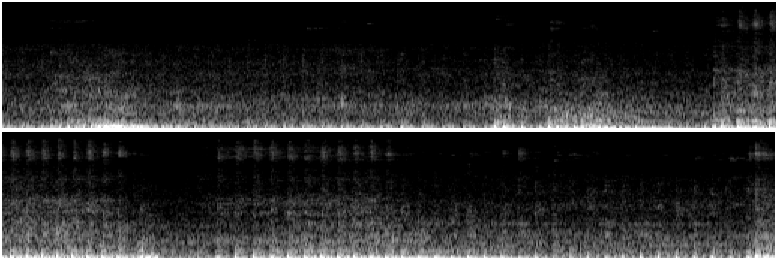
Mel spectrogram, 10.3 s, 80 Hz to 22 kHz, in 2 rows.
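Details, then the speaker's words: Turner Ranger tractor, 1098cc A-series petrol engine: uneven, lumpy beat with surging revs and stumbling pulses, a misfire that partly clears; dirty spark plugs or swapped HT leads suspected, not confirmed. "it was missing a bit but let's try that again it clears sounds like a stone on the cylinder somewhere"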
